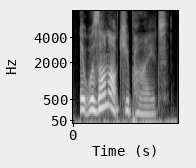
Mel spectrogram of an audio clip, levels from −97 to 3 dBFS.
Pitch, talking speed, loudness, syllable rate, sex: 235 Hz, 135 wpm, -16 LUFS, 5.8 syllables/s, female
